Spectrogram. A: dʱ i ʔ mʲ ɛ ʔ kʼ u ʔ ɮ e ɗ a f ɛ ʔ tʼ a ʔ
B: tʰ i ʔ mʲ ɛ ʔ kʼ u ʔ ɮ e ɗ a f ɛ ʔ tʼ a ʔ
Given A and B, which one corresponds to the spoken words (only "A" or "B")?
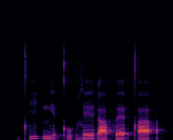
B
